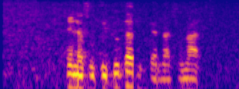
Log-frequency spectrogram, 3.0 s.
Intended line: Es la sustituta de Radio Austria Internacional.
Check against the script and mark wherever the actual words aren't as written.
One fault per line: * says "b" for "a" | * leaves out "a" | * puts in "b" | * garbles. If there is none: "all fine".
* leaves out "de Radio Austria"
